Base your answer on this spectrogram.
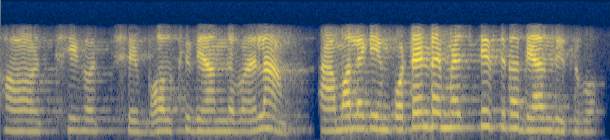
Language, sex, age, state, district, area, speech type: Odia, female, 18-30, Odisha, Bargarh, urban, conversation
